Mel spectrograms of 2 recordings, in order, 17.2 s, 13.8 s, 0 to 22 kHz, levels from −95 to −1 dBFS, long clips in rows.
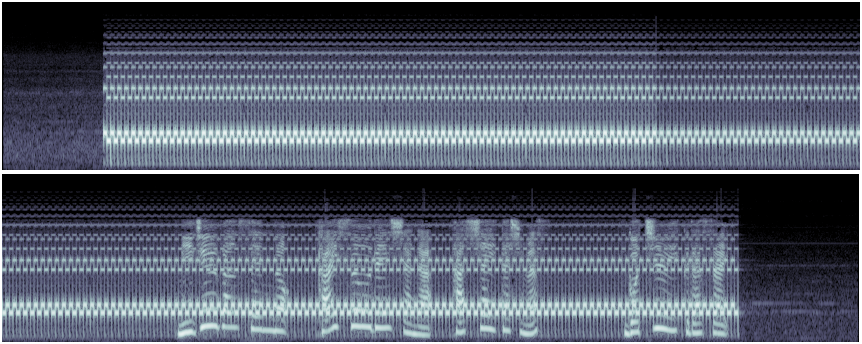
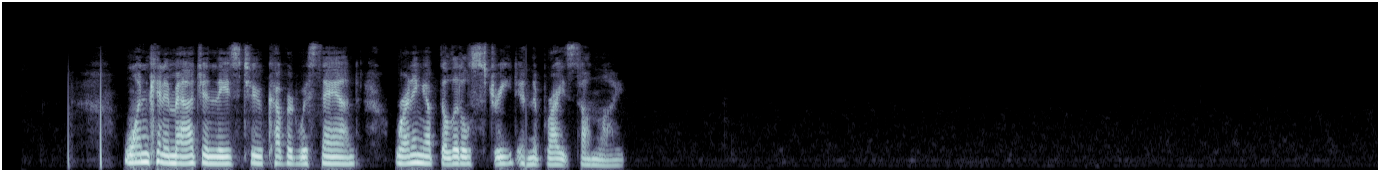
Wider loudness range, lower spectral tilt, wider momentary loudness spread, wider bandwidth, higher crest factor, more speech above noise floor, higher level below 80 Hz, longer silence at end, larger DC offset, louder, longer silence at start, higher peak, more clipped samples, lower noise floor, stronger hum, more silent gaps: second, 6 LU vs 11 LU; second, -3 dB/octave vs -7 dB/octave; second, 6 LU vs 14 LU; first, 9.8 kHz vs 8 kHz; second, 12 dB vs 20 dB; second, 44 dB vs 64 dB; second, -66 dBFS vs -58 dBFS; second, 1.2 s vs 7.55 s; neither; first, -11 LUFS vs -17 LUFS; second, 1 s vs 1.25 s; about the same, 0 dBFS vs -2 dBFS; neither; second, -57 dBFS vs -81 dBFS; neither; neither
